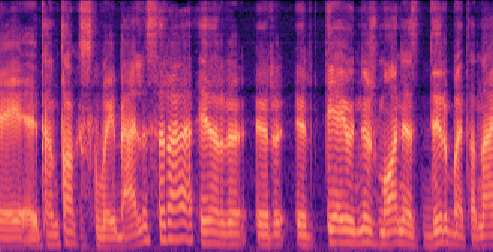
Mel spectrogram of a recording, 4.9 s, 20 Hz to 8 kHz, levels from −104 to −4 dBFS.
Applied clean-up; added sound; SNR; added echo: none; none; none; none.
